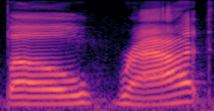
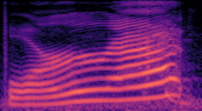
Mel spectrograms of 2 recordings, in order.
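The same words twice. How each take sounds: First: The name is said with an unusual stress. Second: The name is said with its usual stress. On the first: The speaker calls it wrong. "putting the emphasis on Bo-rat" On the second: The speaker calls it right. "instead of Borat"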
